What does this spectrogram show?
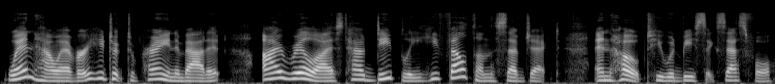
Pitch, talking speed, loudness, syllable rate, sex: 200 Hz, 180 wpm, -18 LUFS, 4.7 syllables/s, female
